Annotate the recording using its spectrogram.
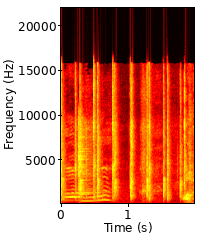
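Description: A held sung note ends, then hands clap about six times in quick succession, followed by a short burst of voice near the end.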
